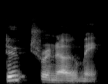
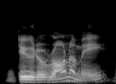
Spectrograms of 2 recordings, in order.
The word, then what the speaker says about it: Deuteronomy: When I first became a believer with my English accent, I was Deuteronomy, but I've now come to be able to pronounce it properly, Deuteronomy, not Deuteronomy, but back in 1996, I'd never heard of it before. So that's how I used to pronounce it.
